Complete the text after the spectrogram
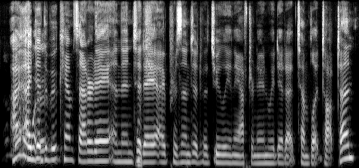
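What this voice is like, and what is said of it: Strained, fading voice. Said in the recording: “losing my voice already”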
